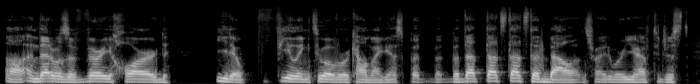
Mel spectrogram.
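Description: A man's voice: medium pitch, fairly even intonation, normal speed, a little mellow, no room sound. Polish-born man, dry studio sound. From Poland. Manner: thoughtful, many fillers and restarts. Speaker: startup founder and CEO, guest. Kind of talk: casual interview talk. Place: podcast studio with a couch. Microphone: studio mic on a boom arm.

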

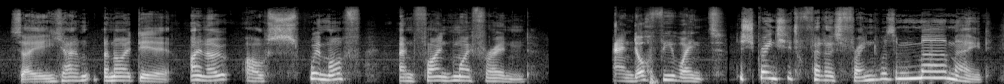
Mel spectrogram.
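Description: Plain gentle storyteller reading a kids tale, mid voice, homemade puppet show feel. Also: mid-range voice. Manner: simple, gentle storybook telling. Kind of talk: children's story narration for shadow puppets.

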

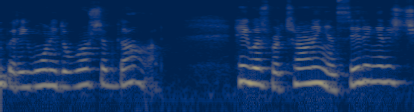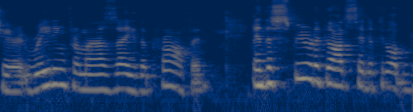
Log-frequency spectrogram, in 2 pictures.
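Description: A woman's voice: medium pitch, a little mellow. A middle-aged woman pastor preaching a sermon, reading scripture aloud and telling her own story of faith in an earnest way. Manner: earnest, reads scripture aloud and tells a personal testimony.

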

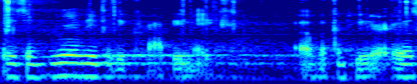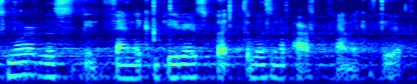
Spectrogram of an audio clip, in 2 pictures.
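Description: The young YouTuber speaks fairly quickly in a mid-range voice with completely flat delivery and vocal fry. His gameplay commentary is rambling, informal and self-deprecating, with a slight impediment from his retainer. Background noise and music sit in a roomy, echoing sound.

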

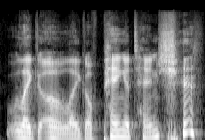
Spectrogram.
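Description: A man's voice: on the high side, normal speed, a bit bright, clear, resonant tone. A young man co-hosting a casual podcast, telling a story in a rambling way, full of fillers and asides. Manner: rambling, many fillers and laughs. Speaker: podcast co-host.

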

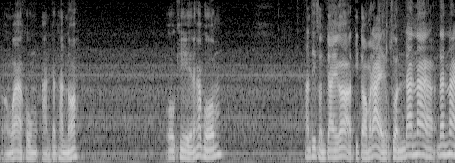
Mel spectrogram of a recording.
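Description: A man with a middle-pitched voice walks through a product demo in a casual, polite way, repeating himself and filling pauses. He is recorded indoors in a shop or workshop. Faint noise sits behind him. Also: a bit bright. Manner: polite, repeats phrases, many fillers. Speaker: product demonstrator.

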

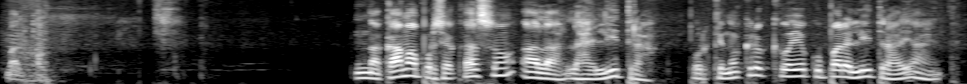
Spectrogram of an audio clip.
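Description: Mellow chatty gamer man. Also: fairly high pitch, animated, normal speed, long pauses, slight background noise. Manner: chatty, talks straight to viewers, searches aloud for words. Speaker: gameplay video creator. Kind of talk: casual gameplay commentary.

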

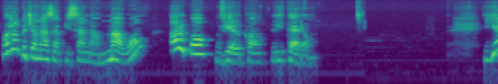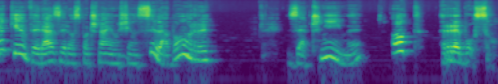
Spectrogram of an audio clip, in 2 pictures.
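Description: A woman with a Polish accent teaching children to read, sounding out each syllable clearly. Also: medium pitch, very animated, takes it slowly, pauses often, a little mellow. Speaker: reading teacher. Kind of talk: children's reading lesson.

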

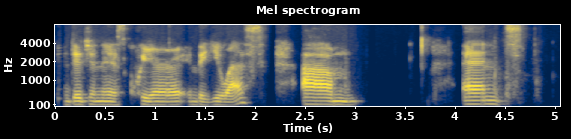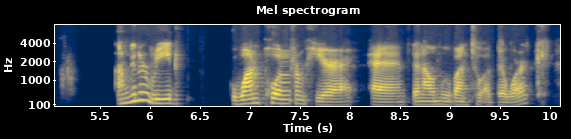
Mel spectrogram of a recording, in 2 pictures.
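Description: A poet from Mexico reading their work at a live online reading, excited and laughing between poems and slipping into Spanish phrases. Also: mid-range voice, poor audio. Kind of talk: poetry reading.

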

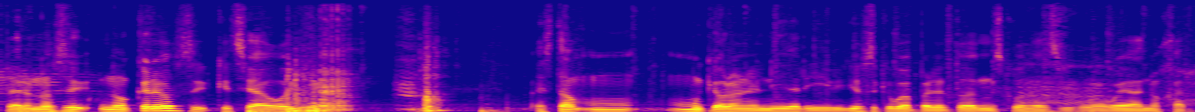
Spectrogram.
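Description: A man's voice: fairly low pitch, steady tone, moderate pace, noisy background. Joking Mexican man streaming a game. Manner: joking, swears freely, talks to chat. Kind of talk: casual live-stream chat while playing. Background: game music.

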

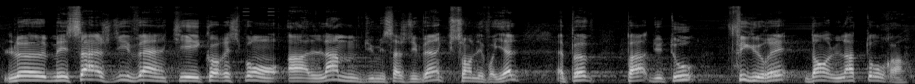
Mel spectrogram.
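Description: High-voiced rabbi quizzing his class. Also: unhurried. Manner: asks questions and answers them himself; checks understanding with the audience. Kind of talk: Torah lesson on numerology. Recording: long reverb of a hall.

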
